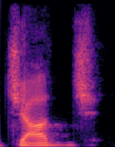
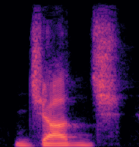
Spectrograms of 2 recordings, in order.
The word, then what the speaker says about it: judge: careful of the pronunciation is that ju sound the same as in june january july so judge judge and the vowel sound is ah judge um so the judge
